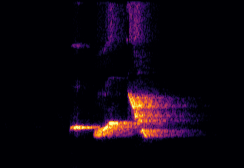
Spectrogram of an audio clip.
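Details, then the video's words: Double-collared seedeater song, played for a caged bird to sing along with: one high, rapid phrase about a second long, opening on a thin whistled note, then a buzzy, tumbling warble that fades out. No other sounds. "COLOCA ESSE CANTO PARA SEU PAPACAPIM CANTAR JUNTO"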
